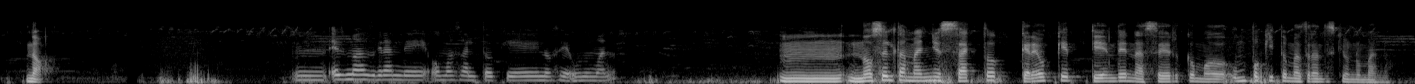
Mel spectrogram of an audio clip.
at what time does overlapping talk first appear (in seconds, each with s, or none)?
none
